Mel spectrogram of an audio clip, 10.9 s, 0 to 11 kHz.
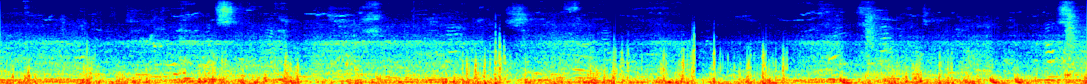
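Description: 1987 Huss Break Dance 1 fairground ride heard from one of its spinning cars: a loud, steady low rumble of the turning platform and cars, with scattered clicks and knocks.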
